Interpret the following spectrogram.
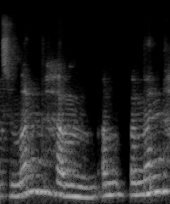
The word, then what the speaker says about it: Umunhum: Well, I was just going to ask you maybe about the Mount Umunhum. Is that how you pronounce it? Umunhum, yeah, Mount Umunhum, yeah.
